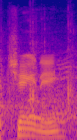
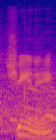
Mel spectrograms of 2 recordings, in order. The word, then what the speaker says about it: Cheney: in Tacoma here a lot of people say Cheney but of course the proper pronunciation is Jeannie Jeannie yes and they have the same problem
